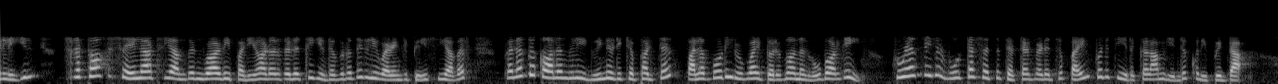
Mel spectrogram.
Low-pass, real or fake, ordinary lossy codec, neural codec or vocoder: 3.6 kHz; fake; none; codec, 16 kHz in and 24 kHz out, 0.6 kbps, FocalCodec, streaming, 4096 codes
